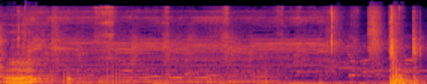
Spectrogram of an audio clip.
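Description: An electric hair trimmer buzzing during a temple fade neck taper haircut, a faint, steady hum with occasional taps and a brief thud, and someone talks at the start.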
